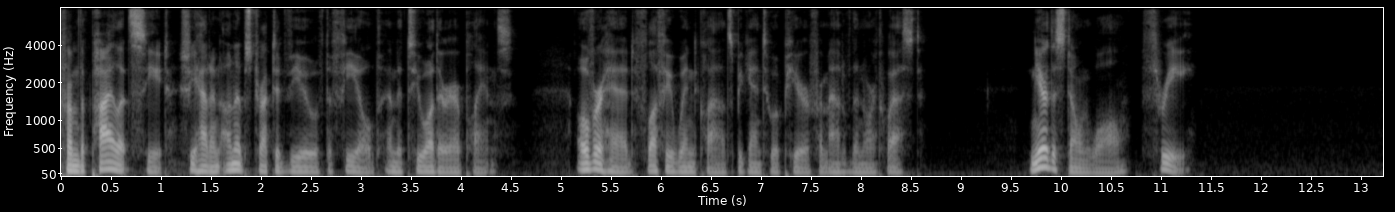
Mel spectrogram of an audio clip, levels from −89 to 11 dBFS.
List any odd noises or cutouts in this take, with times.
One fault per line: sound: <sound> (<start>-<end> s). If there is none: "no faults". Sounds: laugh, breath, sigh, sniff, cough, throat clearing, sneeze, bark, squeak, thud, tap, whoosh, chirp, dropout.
no faults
